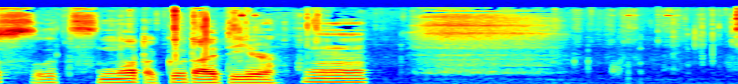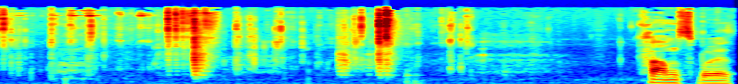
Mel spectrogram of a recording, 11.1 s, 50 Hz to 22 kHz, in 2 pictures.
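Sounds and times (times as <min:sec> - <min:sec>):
plastic bag crinkling: 0:04.3 - 0:09.4.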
